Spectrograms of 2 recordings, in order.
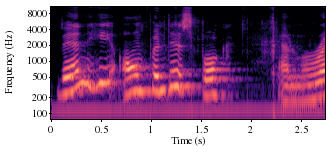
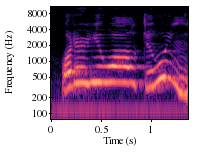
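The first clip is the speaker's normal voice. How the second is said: high, bright calling question; excited cry; 9 semitones higher, 3 dB louder than usual. A narrator's reading. School friends crying out to the chicks on the lap. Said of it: "they cried".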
